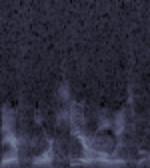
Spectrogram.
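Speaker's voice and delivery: ordinary talk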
